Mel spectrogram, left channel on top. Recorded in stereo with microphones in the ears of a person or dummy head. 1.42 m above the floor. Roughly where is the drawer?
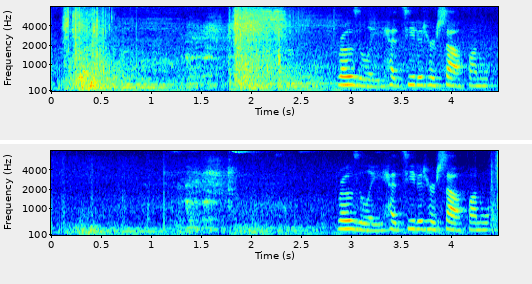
Centre.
